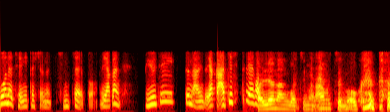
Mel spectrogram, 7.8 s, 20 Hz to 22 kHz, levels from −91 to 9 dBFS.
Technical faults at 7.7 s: section at the wrong speed

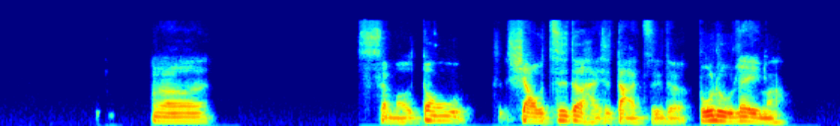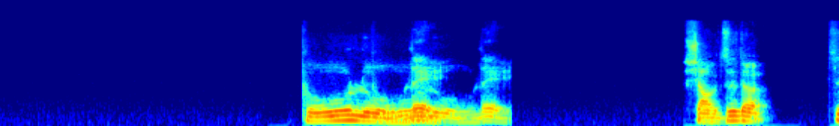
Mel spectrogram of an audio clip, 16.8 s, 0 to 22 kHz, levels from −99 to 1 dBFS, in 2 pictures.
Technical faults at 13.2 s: doubled audio track

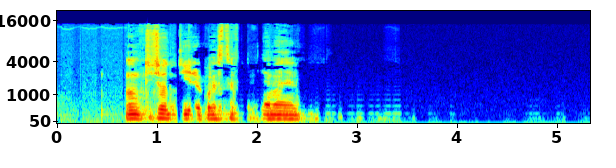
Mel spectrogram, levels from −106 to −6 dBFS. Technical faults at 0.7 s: none

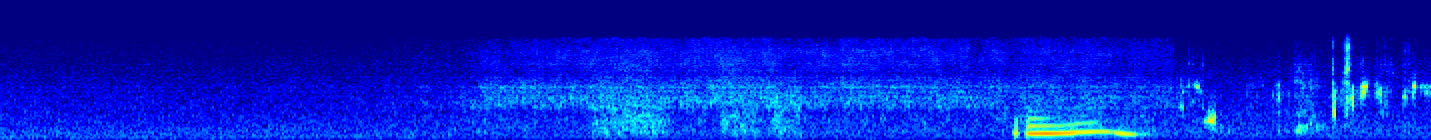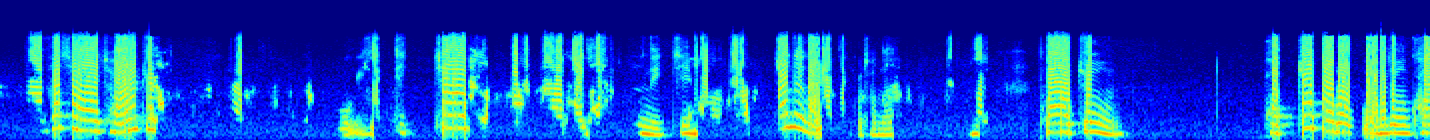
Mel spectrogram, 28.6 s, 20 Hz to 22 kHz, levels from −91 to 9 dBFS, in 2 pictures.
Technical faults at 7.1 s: integer overflow; other side's voice leaking through

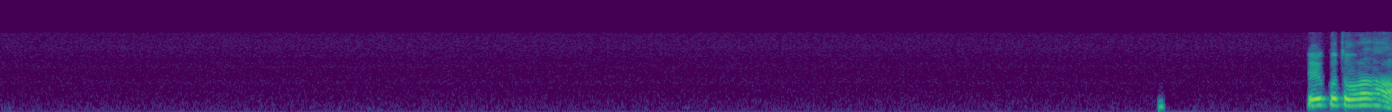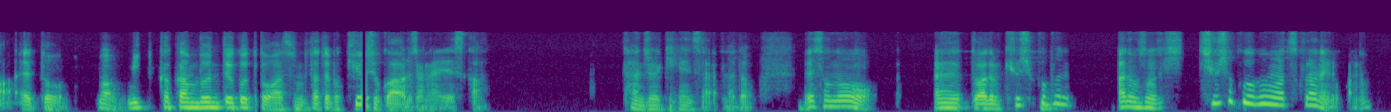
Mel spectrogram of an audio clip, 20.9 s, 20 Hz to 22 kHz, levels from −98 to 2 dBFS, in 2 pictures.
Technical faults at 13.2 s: packet loss on an ADPCM call

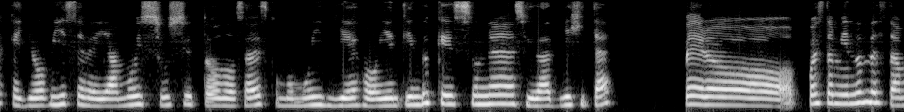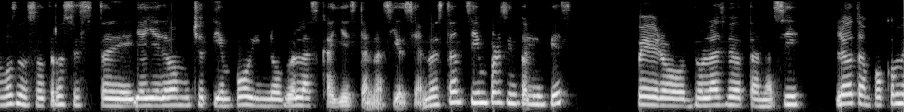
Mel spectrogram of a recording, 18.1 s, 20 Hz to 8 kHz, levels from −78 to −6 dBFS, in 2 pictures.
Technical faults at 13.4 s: gain pumping

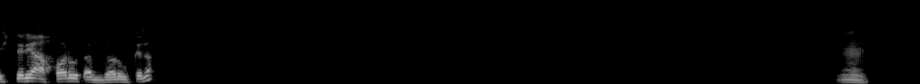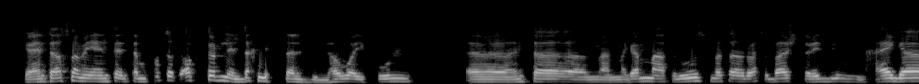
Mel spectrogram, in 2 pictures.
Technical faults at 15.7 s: none

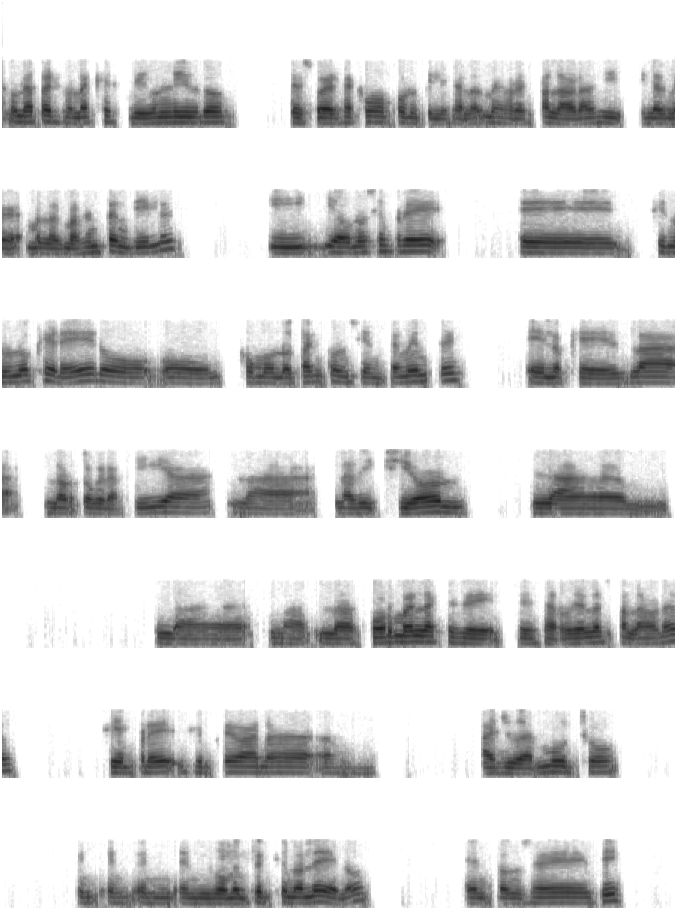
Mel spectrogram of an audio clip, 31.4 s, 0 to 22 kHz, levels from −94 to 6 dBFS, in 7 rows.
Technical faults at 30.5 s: iLBC codec

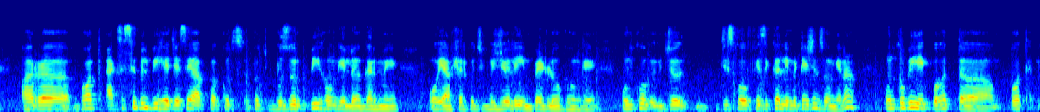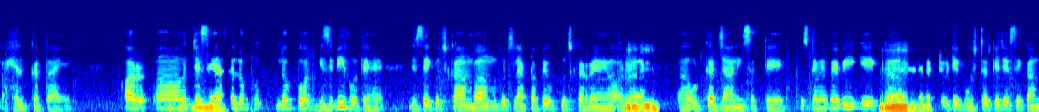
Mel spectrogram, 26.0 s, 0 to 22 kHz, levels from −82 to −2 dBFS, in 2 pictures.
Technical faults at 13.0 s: none

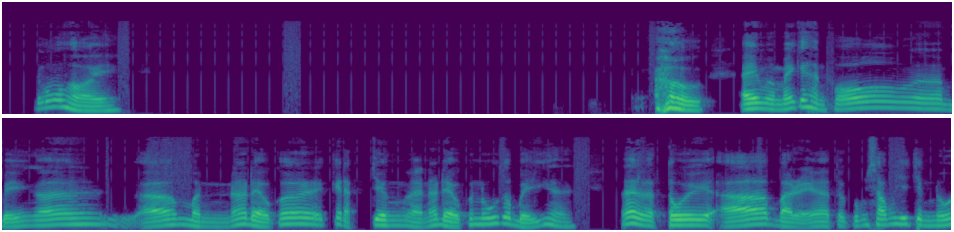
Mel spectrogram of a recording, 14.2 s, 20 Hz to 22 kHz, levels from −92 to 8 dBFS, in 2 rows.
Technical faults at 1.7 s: Wi-Fi interference

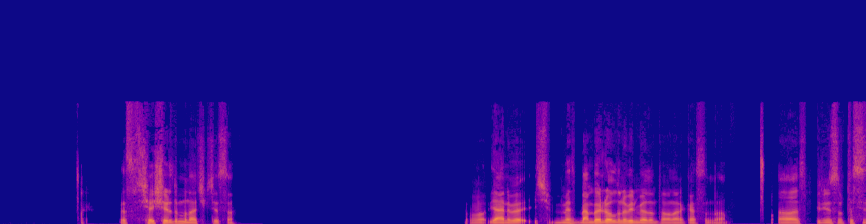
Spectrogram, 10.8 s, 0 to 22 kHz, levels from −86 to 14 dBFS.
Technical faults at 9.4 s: none

